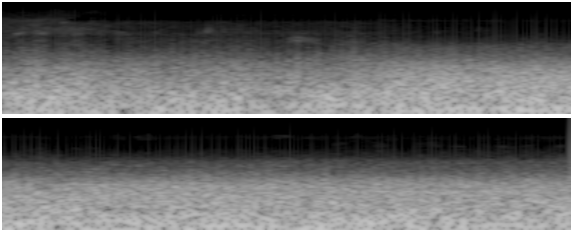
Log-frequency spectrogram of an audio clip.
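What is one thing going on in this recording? Strong wind roars loudly across the microphone.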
